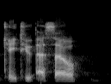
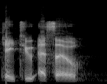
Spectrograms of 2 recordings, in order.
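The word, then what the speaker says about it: K-2SO: I was thinking, too, that since they actually spelled out his name finally, so we know how to pronounce it, K2SO, I think it's like, I love you so.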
